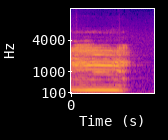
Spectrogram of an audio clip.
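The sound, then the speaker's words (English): A stag's call sounds as one loud, sustained bellowing roar with a rich, buzzy tone. It dips slightly at the end and cuts off abruptly, leaving near silence. “And what is that sound? It's a stag. That's right, it's a stag.”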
